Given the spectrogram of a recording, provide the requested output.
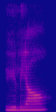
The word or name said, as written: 预料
